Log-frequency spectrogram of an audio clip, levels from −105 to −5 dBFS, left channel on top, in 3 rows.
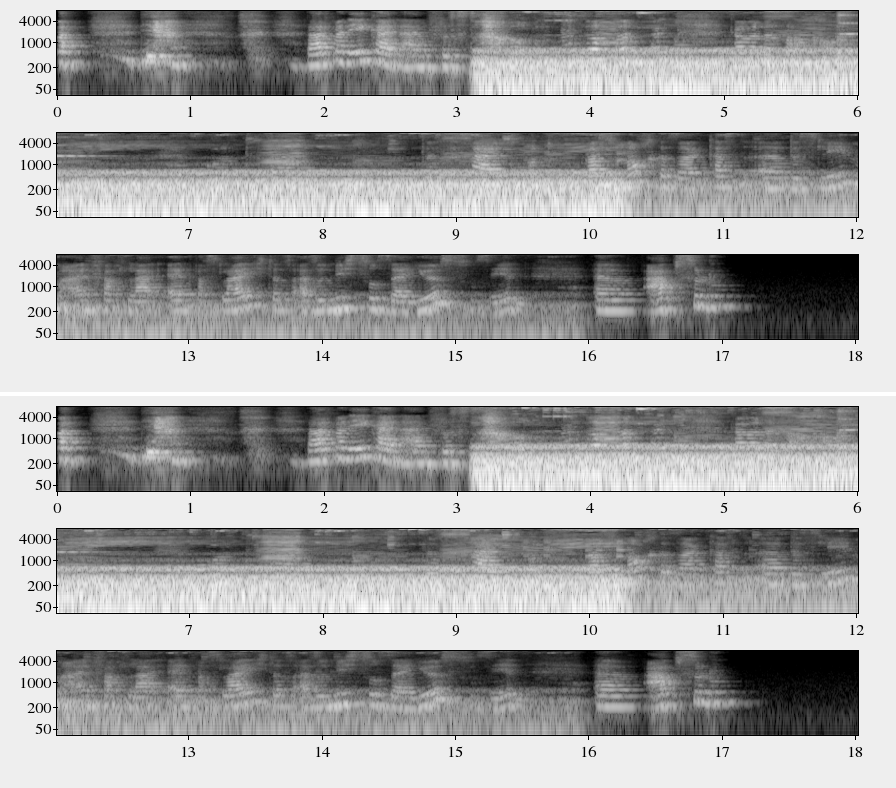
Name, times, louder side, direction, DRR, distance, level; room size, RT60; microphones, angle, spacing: voice 1, 0.0-8.0 8.7-15.5 16.0-16.9, left 2 dB, 50° left, -4 dB, 0.9 m, -34 dB
sound 1, 3.1-14.0 14.3-14.4, right 1 dB, 70° right, 0.5 m, -17 dB
Piano, 5.8-6.7, left 3 dB, ahead, 0.7 m, -37 dB
4.4 x 2.1 x 2.6 m, 0.39 s
head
